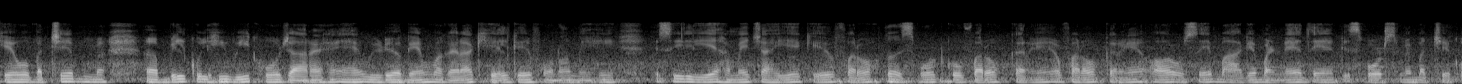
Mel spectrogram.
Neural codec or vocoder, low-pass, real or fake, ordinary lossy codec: none; 7.2 kHz; real; none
